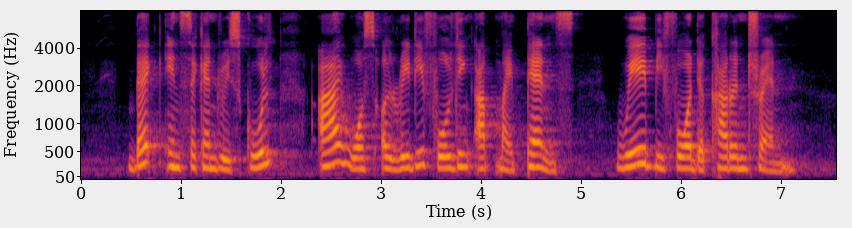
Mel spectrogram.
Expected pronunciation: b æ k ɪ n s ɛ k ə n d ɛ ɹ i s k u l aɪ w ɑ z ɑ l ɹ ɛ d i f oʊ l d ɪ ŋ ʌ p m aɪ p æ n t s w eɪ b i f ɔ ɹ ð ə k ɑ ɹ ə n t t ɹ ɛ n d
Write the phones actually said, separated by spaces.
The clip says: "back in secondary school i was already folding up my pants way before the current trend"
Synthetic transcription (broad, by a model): b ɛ k ɪ n s ɛ k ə n d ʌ ɹ i s k u l aɪ w ɑ s ɑ l ɹ ɛ d i f oʊ l d ɪ ŋ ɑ p m aɪ p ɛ n s w eɪ b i f ɔ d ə k ɑ ɹ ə n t t ɹ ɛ n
